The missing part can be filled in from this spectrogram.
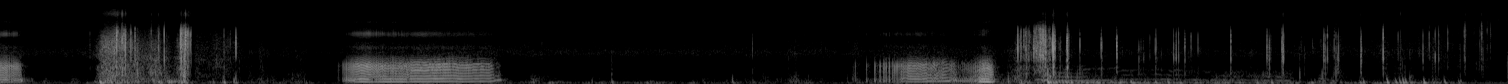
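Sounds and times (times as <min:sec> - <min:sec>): dog snoring: 0:00.0 - 0:00.3, 0:03.4 - 0:05.1, 0:08.6 - 0:13.1
small clicks: 0:10.0 - 0:15.0.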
